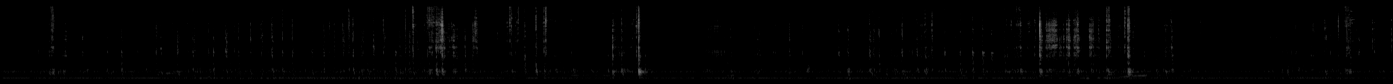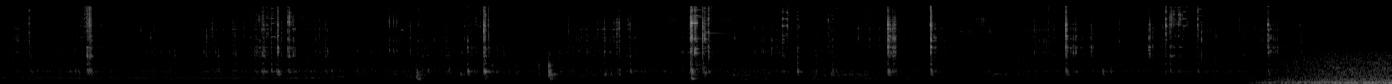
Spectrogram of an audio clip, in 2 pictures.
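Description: Paper being creased and folded by hand on a workbench: scattered sharp crinkles, crackles and light taps at irregular intervals, over a faint steady hum that stops a little past halfway. Near the end a low rumble takes over.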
